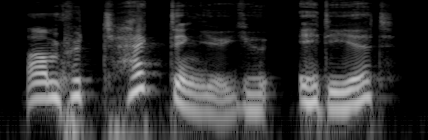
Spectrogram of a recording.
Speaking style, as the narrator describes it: Hermione snapped

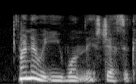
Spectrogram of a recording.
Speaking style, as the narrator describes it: growled

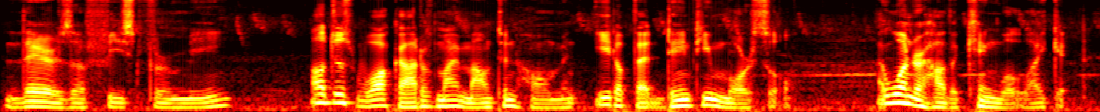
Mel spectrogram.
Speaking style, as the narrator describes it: he chuckled and said to himself, for he was very happy

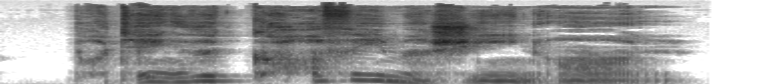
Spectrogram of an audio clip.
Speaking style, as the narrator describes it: Anathema's loud whisper

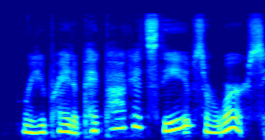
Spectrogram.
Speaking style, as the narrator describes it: he muttered, shuddering

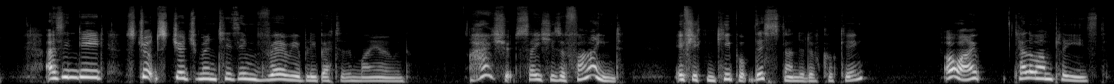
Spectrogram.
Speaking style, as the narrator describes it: I said hastily

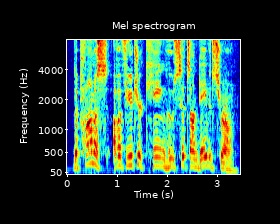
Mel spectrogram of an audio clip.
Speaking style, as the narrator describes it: one of Lydia's brothers yells out

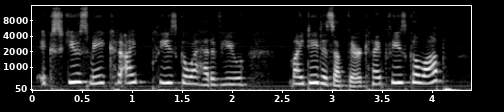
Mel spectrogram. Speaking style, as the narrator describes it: pleaded

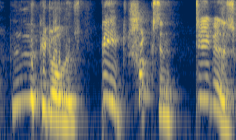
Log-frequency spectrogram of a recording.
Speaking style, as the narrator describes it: Conrad exclaimed

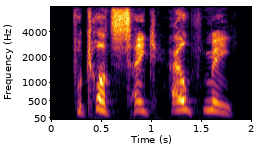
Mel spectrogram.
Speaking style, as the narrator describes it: he panted

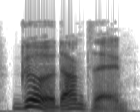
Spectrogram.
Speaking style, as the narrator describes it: said Malfoy smoothly

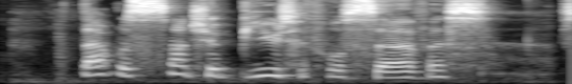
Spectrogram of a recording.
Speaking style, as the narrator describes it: sobbed Faye

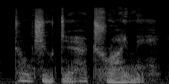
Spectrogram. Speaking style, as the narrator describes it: growled

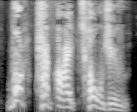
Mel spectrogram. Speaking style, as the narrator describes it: thundered his uncle, spraying spit over the table

